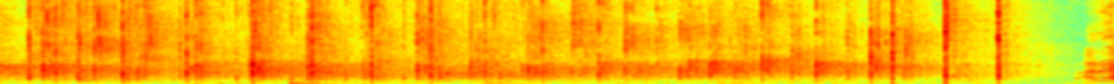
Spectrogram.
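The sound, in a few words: audience applause at a stand-up comedy show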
